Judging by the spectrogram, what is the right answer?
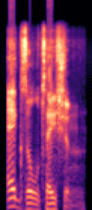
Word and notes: exaltation: British English

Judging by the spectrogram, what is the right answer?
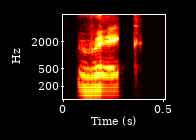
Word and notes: wrick: Indian

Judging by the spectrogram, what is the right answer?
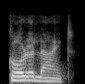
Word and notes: corallite: Indian

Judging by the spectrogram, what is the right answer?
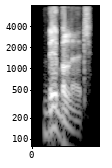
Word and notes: bibelot: British English

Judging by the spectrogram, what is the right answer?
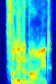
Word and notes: thalidomide: British English

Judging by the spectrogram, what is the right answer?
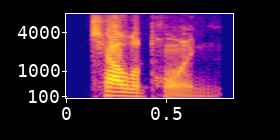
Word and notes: talapoin: American English

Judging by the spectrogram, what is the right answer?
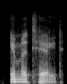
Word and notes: imitate: American English

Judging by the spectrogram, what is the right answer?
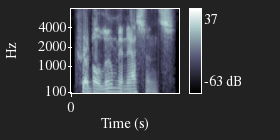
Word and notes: triboluminescence: American English

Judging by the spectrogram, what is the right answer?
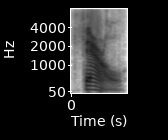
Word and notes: ferrel: American English

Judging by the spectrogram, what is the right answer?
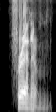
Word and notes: frenum: American English

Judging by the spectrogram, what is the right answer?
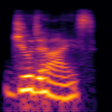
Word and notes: Judaize: Indian

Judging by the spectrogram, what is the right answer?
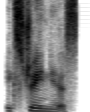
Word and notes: extraneous: Indian

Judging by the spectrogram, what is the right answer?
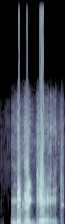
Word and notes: mitigate: American English

